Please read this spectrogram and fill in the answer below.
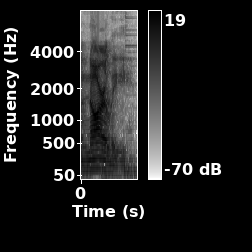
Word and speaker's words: gnarly: Gnarly. Gnarly. Это и G как будто там и не должно быть.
